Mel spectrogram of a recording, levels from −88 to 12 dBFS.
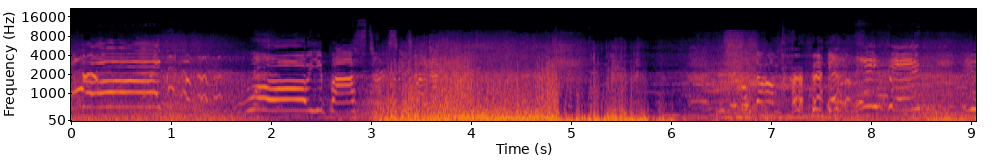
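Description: Nothing is technically wrong with the audio.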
